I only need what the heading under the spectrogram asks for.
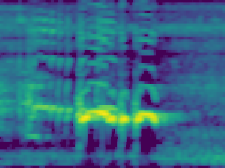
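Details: Big-voiced local zebra dove meant as a lure for other doves. A single short phrase of wavering, bubbling coos over faint low background noise.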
